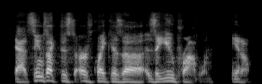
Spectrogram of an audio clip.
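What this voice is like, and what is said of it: Imitates another person's voice. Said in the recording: “You do a really fantastic impression. He would totally say that too.”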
